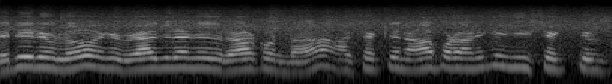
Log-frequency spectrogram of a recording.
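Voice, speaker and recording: This man has a high pitch and fairly even intonation. Background noise is noticeable. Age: 80s+. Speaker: ayurvedic healer. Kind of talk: interview answer.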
